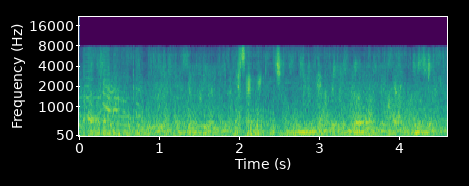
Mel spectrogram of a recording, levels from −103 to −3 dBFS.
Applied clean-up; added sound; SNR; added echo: neural separator model SepFormer DNS4.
